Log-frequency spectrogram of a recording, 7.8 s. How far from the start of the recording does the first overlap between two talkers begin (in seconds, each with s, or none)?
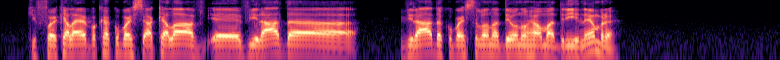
none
